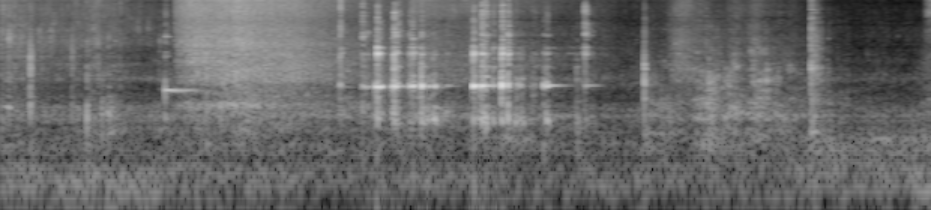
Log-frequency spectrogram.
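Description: Spices and onion hit a hot pan with a sudden loud burst of sizzling, then fade into quieter frying broken by sharp clinks and scrapes of a utensil against the pan.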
